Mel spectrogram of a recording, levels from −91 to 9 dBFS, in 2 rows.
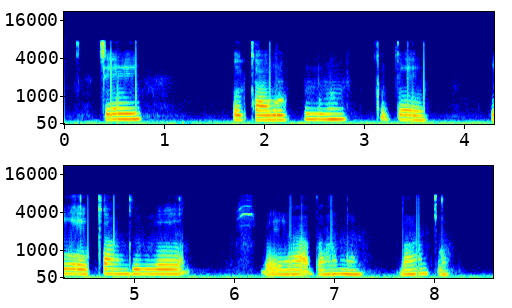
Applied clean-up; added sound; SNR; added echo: neural diffusion model UNIVERSE++.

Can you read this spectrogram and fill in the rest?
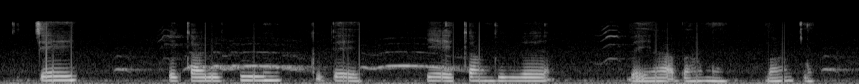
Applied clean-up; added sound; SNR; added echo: none; Bird; 11 dB; none.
